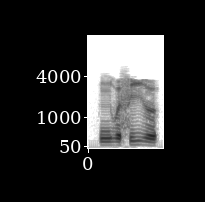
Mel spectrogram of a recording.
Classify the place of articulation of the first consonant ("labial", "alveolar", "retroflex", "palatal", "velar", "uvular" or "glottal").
palatal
